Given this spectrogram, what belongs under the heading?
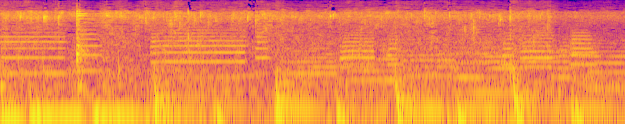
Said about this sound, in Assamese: পিঁয়াজখিনি ৰঙচুৱা হোৱালৈকে মই ভাজি ল'ম।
